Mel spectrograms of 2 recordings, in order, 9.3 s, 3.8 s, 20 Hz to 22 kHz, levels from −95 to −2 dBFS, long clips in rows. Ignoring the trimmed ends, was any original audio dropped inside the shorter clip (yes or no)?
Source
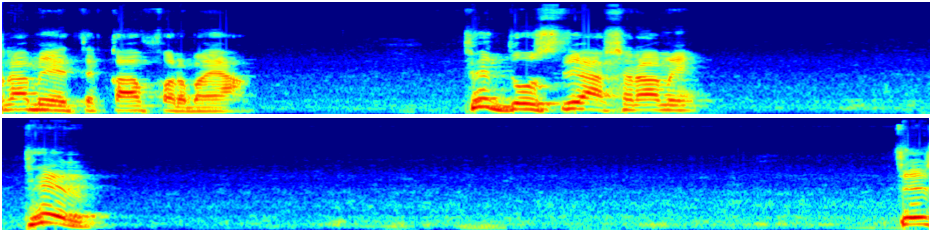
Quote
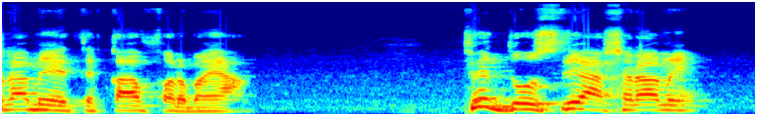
no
